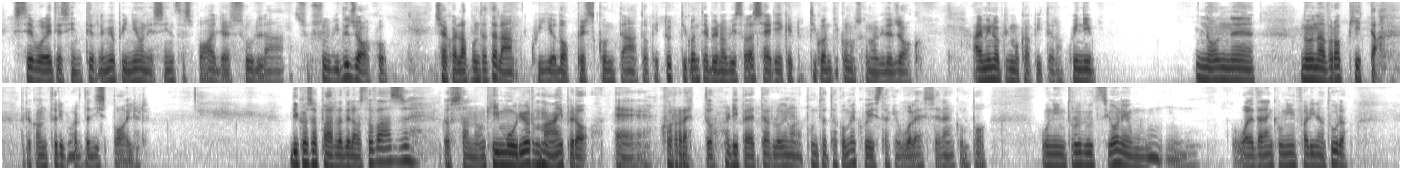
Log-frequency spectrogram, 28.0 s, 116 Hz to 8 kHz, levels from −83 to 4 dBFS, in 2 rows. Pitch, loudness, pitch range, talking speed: 120 Hz, -21 LUFS, 110-130 Hz, 180 wpm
